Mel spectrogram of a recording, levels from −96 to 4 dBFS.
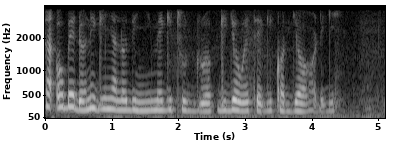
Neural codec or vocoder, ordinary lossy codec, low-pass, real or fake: none; none; 3.6 kHz; real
